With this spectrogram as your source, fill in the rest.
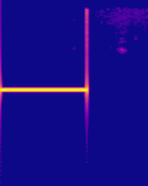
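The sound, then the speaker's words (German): A single steady high-pitched censor bleep holds loud and unwavering for under a second, then cuts off abruptly into silence. “Machst du denn Piep darüber, wenn ich jetzt sage?”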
